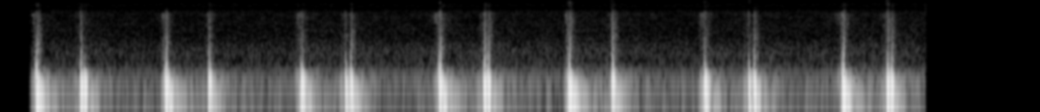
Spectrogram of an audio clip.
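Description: Heartbeat sound effect: seven double thumps, about one pair a second, over a faint steady hum, cutting off abruptly near the end.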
